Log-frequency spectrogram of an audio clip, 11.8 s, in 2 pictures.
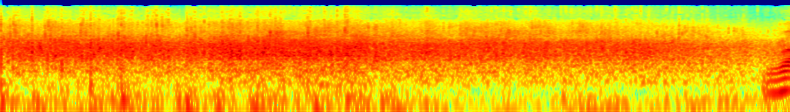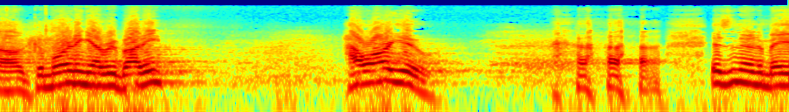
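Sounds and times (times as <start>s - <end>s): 
audience applause: 0.0s - 6.6s
speech: 5.8s - 7.2s, 8.5s - 9.2s, 10.2s - 11.8s
laughter: 9.5s - 11.2s.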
